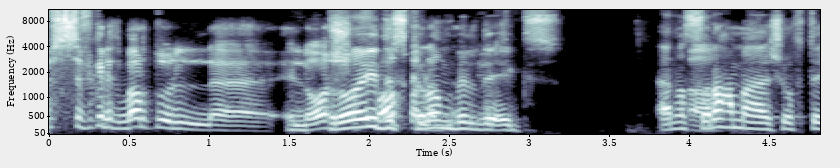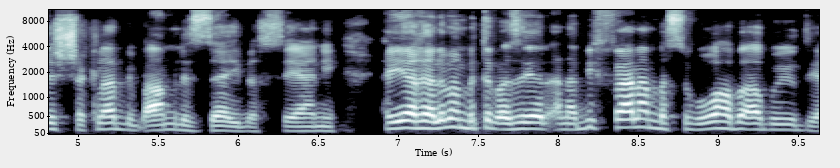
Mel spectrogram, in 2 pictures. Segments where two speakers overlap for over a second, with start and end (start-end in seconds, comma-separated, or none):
1.5-2.9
